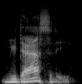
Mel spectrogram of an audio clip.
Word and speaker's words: Udacity: That is the online course company Udacity. Okay, am I saying that right, Jesse? You are. Udacity. I think I should get a bell for pronouncing it.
